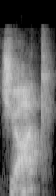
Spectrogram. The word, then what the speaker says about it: Jacques: S is silent. And it's Jock.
